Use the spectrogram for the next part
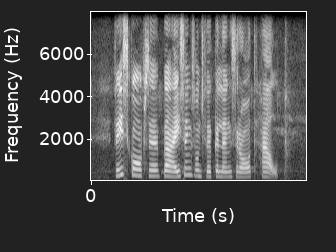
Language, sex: Afrikaans, female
